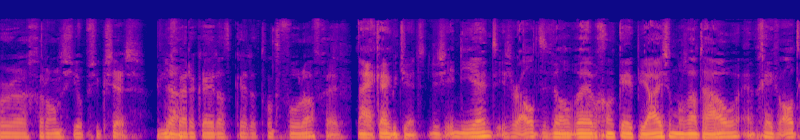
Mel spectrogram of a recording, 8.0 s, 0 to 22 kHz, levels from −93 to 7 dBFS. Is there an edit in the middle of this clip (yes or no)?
yes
